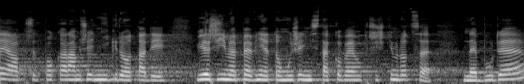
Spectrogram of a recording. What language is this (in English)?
Czech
